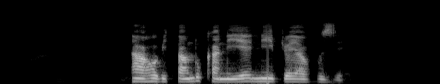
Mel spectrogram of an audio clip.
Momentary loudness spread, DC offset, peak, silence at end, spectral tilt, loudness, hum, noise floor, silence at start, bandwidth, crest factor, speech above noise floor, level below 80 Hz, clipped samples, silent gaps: 9 LU; under 0.1%; -4 dBFS; 1 s; -6 dB/octave; -22 LUFS; none; -76 dBFS; 1.3 s; 7 kHz; 20 dB; 54 dB; -58 dBFS; under 0.1%; none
